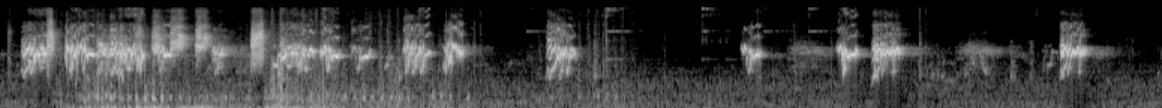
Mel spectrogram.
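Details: Several budgies chirping together in an aviary in the morning, a dense chattering chorus of scratchy chirps for three seconds, then spaced single chirps, with a soft low rumble early on.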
